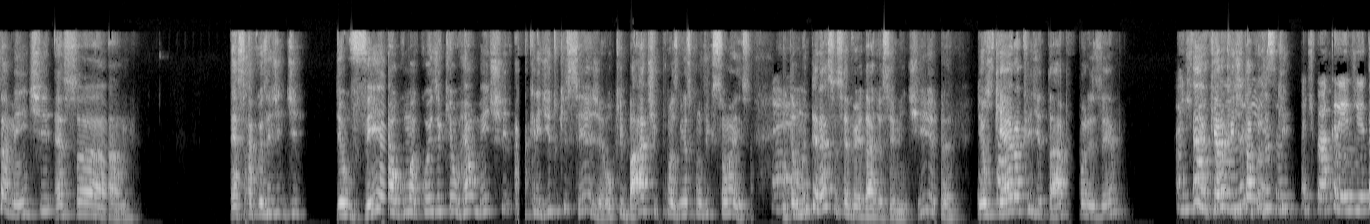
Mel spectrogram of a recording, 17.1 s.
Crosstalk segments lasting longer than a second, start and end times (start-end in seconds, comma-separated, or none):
14.9-16.2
